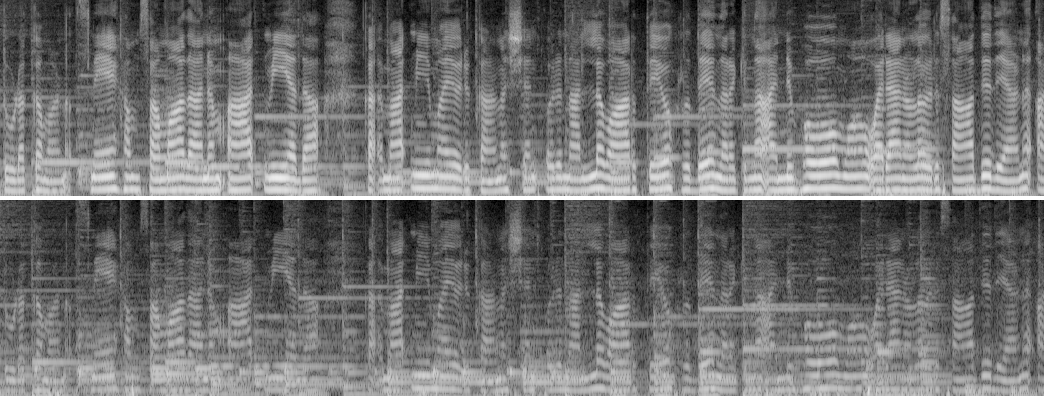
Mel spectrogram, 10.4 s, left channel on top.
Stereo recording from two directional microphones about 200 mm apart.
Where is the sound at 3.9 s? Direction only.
40° left (ahead or behind).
